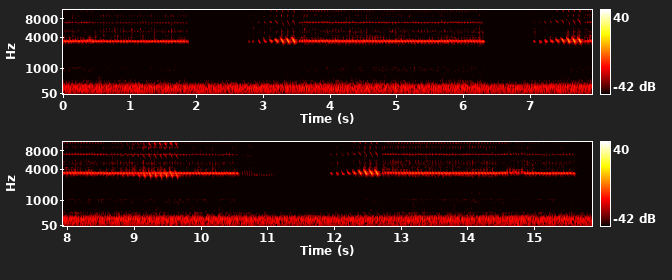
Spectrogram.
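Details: Repeated chirping of an Emma field cricket in autumn: three bursts of rapid high pulses roughly every four to five seconds, separated by pauses, with a steady shrill tone and low rumble behind.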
